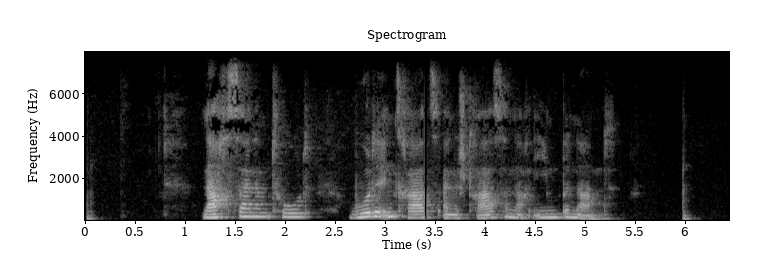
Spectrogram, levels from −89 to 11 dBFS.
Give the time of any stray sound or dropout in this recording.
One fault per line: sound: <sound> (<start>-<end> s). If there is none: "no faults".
sound: dropout (3.4-3.4 s)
